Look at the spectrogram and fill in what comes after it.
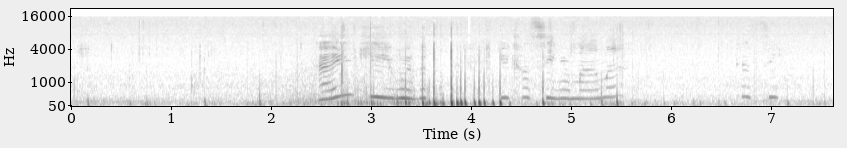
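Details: Akira, a teacup Chihuahua, running and showing off, gives drawn-out, wavering whining tones that rise and fall over about three seconds, mixed with thumping, scrabbling movement noises.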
